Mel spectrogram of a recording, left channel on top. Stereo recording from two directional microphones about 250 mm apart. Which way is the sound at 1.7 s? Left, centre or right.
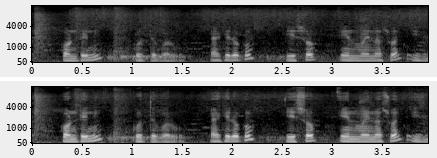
Right.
